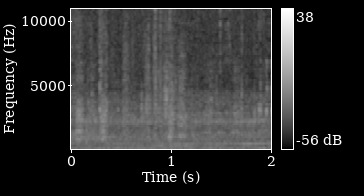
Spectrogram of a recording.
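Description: A dog whining while begging for food: one long, thin whine that starts about a second in and rises slowly in pitch.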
